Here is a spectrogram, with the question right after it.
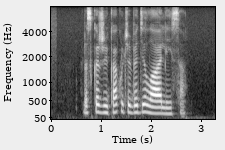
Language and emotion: Russian, neutral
